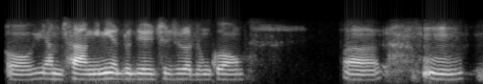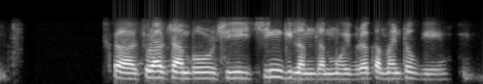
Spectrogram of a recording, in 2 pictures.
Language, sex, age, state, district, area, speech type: Manipuri, male, 60+, Manipur, Churachandpur, urban, conversation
